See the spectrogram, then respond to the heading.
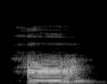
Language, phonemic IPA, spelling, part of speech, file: Odia, /hɔ/, ହ, character, Or-ହ.oga
- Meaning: The forty-ninth character in the Odia abugida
